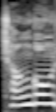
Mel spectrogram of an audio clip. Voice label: "cheng2gong1", Chinese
